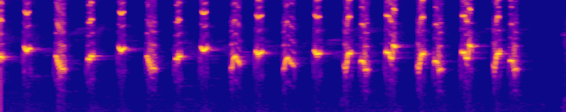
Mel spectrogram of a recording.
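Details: Bright whistled chirps of a trucukan, or yellow-vented bulbul, in long-rolling 'ropel' song for provoking kept birds: clean separate notes, alternating higher and lower, roughly three per second, growing denser near the end.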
